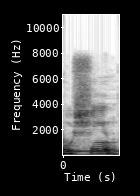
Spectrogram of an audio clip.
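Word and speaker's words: Wu Hsin: Vou chamar Hu Xin, que é a pronúncia correta.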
